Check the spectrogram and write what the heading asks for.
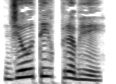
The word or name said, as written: ಜ್ಯೋತಿಃಪ್ರಭೆ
